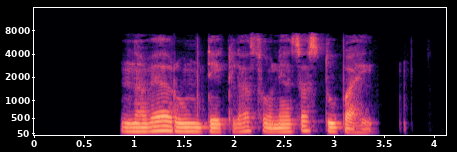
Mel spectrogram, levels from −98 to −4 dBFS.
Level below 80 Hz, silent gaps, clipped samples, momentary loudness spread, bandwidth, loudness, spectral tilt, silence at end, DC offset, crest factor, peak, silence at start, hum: -60 dBFS; none; under 0.1%; 10 LU; 7.8 kHz; -24 LUFS; -6 dB/octave; 0.75 s; under 0.1%; 16 dB; -10 dBFS; 0.85 s; none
